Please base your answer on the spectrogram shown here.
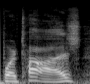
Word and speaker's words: Sportage: new Kia Sportage or in Canada that's pronounced Sportage in that review we also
